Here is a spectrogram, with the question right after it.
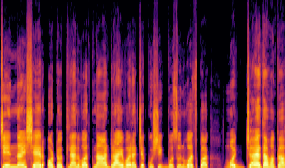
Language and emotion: Goan Konkani, happy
